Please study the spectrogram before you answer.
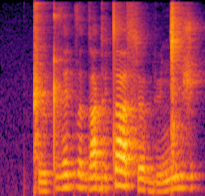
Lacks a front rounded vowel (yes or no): no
